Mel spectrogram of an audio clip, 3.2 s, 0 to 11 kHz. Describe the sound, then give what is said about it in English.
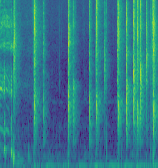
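An 80s golf clap sound effect: a small group claps politely and unevenly, a dozen or so soft, sharp claps spread over a few seconds, with no voices. “I didn't know they did the 80s golf clap.”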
